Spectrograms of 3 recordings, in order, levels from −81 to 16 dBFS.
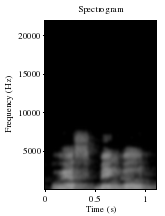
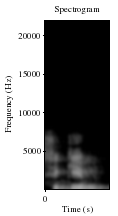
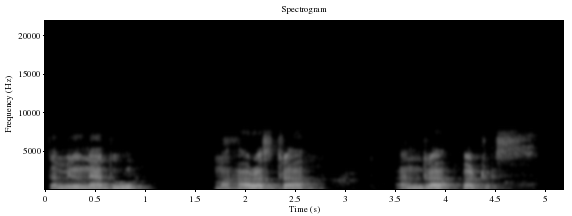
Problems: background sounds at intervals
